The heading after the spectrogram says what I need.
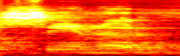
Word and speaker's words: center: so many center, basically in American it is called center, T is silent, right?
